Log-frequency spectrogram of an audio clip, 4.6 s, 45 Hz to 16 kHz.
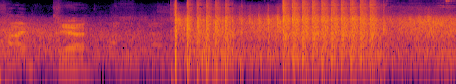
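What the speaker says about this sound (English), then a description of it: "That's a 240 Bravo. Machine gun." An M240B machine gun fires bursts during basic-training live fire, a brief voice before the loud rapid cracks that start abruptly and continue in close, rhythmic strings with a short gap between volleys.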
